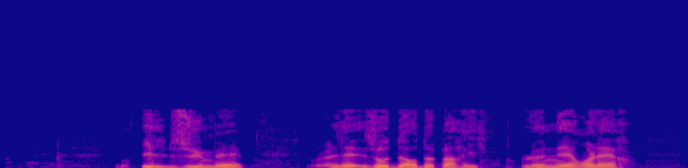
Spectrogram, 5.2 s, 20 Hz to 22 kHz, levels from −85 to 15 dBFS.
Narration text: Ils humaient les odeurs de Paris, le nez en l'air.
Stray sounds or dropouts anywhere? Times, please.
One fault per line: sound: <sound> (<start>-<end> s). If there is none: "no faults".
no faults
